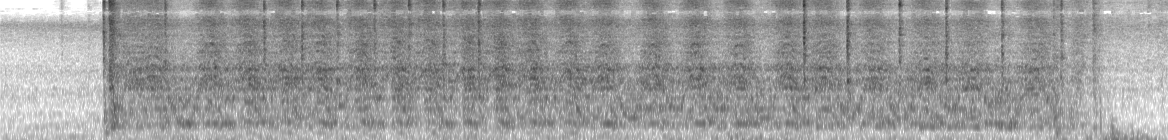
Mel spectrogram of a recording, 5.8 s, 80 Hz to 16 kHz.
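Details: Ford 7.3 diesel with a recurring blown-fuse no-start, air filter removed and about 12 volts: about five seconds of steady cranking with no firm catch; loose terminal found, owner suspects glow plugs.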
